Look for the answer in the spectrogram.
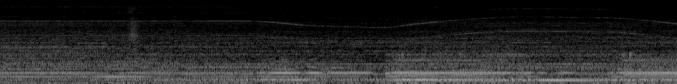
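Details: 1988 English metric Monarch 10EE lathe, I/M regenerative drive converted from 460 to 230V, first test run: quiet even motor whir, tones shifting smoothly with speed; spindle drive running cleanly in reverse.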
